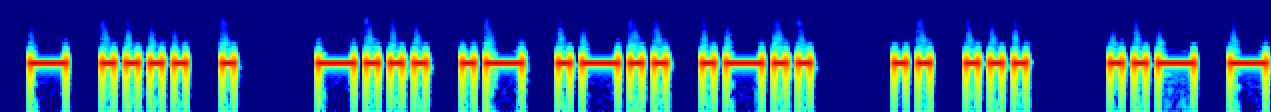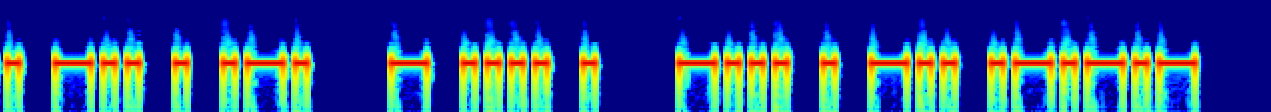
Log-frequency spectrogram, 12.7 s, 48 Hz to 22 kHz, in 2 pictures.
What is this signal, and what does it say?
Morse code, heard as a keyed tone, about 21 wpm, 700 Hz. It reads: THE BALL IS UNDER THE BED.
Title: Sentences from Top 1000 Words - Review Part 6 - 20wpm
